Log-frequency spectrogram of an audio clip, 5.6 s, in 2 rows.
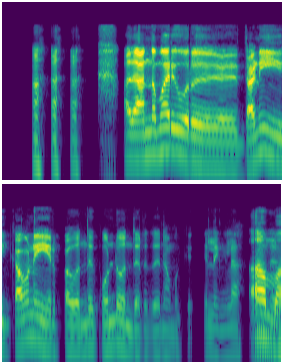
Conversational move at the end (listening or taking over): taking over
